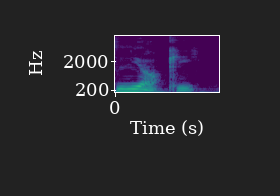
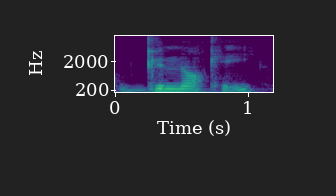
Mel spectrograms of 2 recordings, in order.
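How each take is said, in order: First: The initial G sound is silent. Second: The initial G sound is pronounced. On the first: The speaker calls it right. "You don't pronounce the G at all" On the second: The speaker calls it wrong. "it's not gnocchi"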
